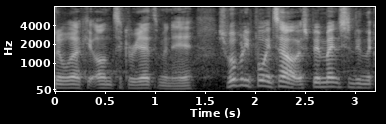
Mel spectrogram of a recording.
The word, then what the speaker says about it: Griezmann: at least he felt it was right that it was pronounced in the Spanish way I've had a few comments in the comment section recently of people saying why did you pronounce griman like that that's silly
